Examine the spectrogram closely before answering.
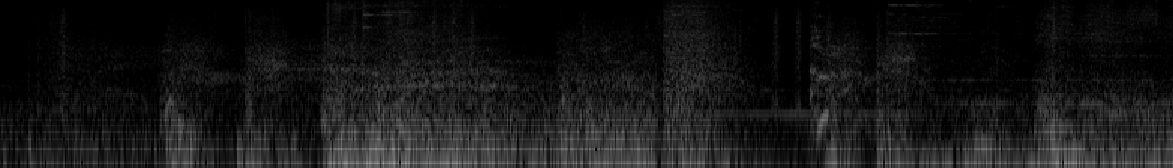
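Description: Spell blasts and hits crackle and thump in a busy fight.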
